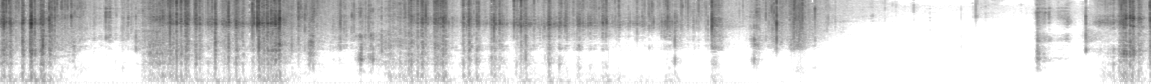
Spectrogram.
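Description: A utility knife blade scrapes and carves a solid, hand-sized oval bar of yellow soap, shaving off curls. Dense, crisp, bright crackling and scraping run for about four seconds, then stop for about a second before the cutting resumes.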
